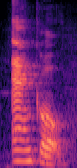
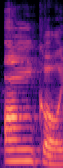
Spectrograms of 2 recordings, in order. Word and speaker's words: ankle: right here this one this one is your ankle okay with an a ankle it's not your uncle your uncle is your mother or your father's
